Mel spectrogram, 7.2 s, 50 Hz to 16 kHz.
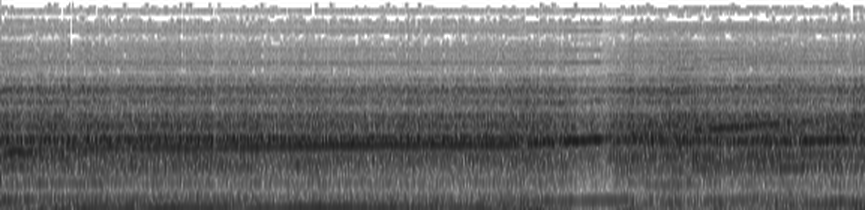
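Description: Porsche 914 race car's engine heard from inside the bare, roll-caged cockpit, loud and harsh on the recording, its pitch rising steadily as the car accelerates, with a brief dip about five seconds in.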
